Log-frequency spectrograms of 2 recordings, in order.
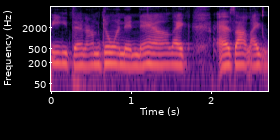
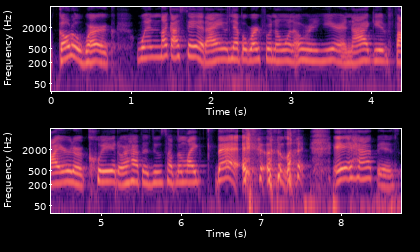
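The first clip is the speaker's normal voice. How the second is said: worked up; 5 semitones higher, 6 dB louder than usual. Real, not acted. Venting about jobs, laughing.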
